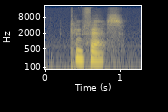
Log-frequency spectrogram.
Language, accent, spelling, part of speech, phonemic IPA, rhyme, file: English, US, confess, verb, /kənˈfɛs/, -ɛs, En-us-confess.ogg
- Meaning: 1. To admit to the truth, particularly in the context of sins or crimes committed 2. To acknowledge faith in; to profess belief in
